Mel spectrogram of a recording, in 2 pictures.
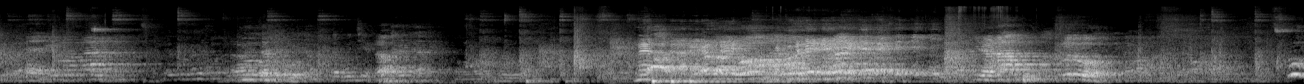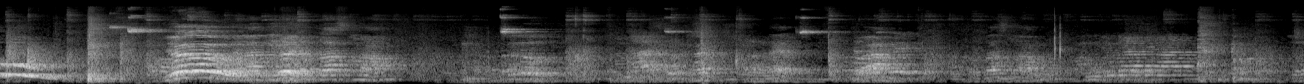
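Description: Men talk and call out nearby.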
